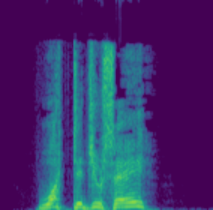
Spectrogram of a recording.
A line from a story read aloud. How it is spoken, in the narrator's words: roared Dad, his face as red as a tomato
